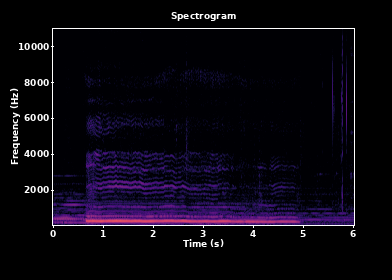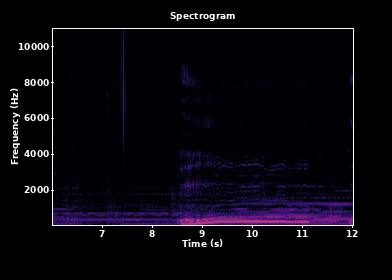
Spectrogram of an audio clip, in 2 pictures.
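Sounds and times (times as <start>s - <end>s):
person humming a long note: 0.0s - 5.2s, 8.4s - 12.0s
soft steady drone: 0.0s - 12.0s.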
